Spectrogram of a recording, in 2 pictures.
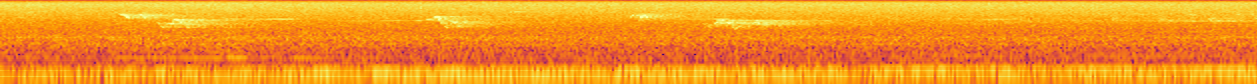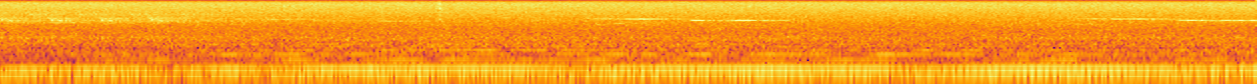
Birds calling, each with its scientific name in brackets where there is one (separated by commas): Red-eyed Vireo (Vireo olivaceus), Black-capped Chickadee (Poecile atricapillus), Ovenbird (Seiurus aurocapilla)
